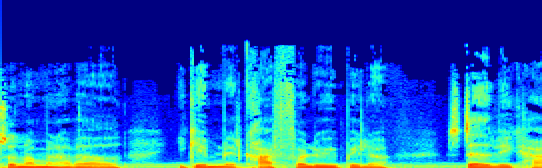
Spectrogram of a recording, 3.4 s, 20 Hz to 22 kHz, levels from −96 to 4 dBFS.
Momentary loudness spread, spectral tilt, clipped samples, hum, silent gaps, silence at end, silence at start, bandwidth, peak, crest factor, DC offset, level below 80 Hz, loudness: 14 LU; -6.5 dB/octave; under 0.1%; none; none; 0 s; 0 s; 14 kHz; -2 dBFS; 18 dB; under 0.1%; -54 dBFS; -19 LUFS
